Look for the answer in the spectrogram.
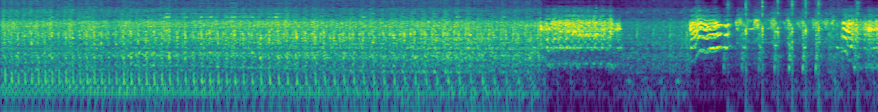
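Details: Kubota single-cylinder diesel just rebuilt, homemade open racing exhaust with internal baffles drilled through: loud, sharp, evenly spaced exhaust barks, running steadily then easing off; healthy engine with open exhaust.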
